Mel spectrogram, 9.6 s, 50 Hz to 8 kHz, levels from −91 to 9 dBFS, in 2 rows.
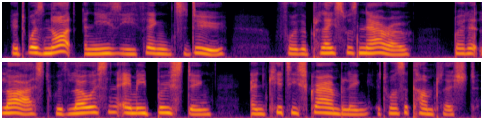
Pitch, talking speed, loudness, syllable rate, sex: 225 Hz, 170 wpm, -18 LUFS, 4.7 syllables/s, female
